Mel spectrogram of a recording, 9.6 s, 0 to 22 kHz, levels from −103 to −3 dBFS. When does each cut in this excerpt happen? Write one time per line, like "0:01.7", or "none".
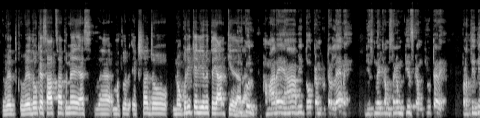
none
